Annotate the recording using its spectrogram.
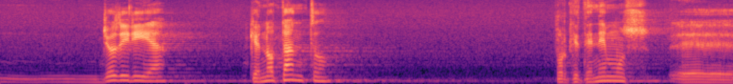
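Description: An elderly man speaks slowly and deliberately into a microphone, with pauses.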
